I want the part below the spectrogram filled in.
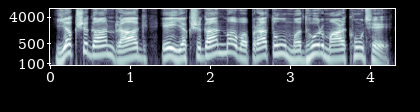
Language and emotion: Gujarati, neutral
